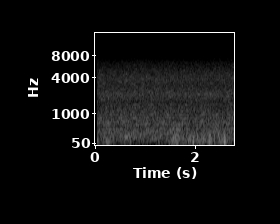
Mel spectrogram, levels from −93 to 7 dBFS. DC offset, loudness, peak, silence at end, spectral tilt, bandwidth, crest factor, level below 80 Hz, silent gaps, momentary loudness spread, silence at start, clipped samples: under 0.1%; -57 LUFS; -40 dBFS; 0 s; -3.5 dB/octave; 7.6 kHz; 18 dB; -66 dBFS; none; 2 LU; 0.05 s; under 0.1%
